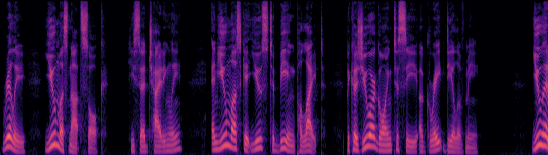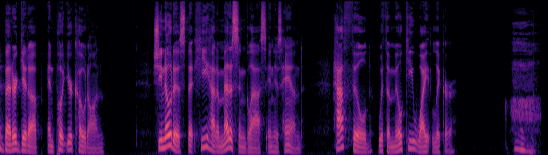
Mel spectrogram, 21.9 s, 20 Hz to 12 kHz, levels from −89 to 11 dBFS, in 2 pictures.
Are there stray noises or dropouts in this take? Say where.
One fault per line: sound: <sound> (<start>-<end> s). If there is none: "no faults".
sound: sigh (21.1-21.8 s)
